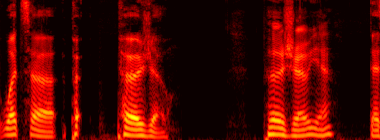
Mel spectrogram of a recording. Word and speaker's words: Peugeot: What's Peugeot?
